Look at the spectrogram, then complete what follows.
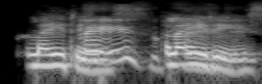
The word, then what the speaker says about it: Pleiades: this right, but the Pleiades, how do you say it, Louise? Pleiades.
